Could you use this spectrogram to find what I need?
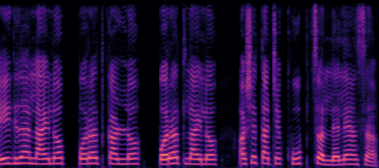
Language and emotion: Goan Konkani, neutral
